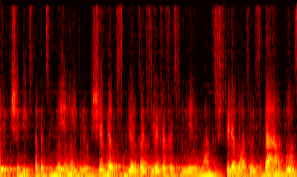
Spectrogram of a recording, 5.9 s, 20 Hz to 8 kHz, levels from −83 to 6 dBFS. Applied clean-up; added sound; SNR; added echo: neural separator model SepFormer DNS4.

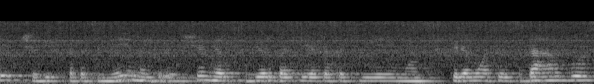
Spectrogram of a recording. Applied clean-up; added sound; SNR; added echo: none; Sink (filling or washing) / Water tap, faucet; 15 dB; reverberation time 0.9 s.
